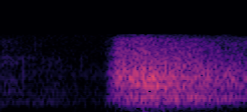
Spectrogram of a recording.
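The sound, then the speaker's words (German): A soft breath during a guided inhale-and-exhale exercise. Faint airy noise gives way to a louder rushing exhale that swells and then slowly fades. “Einatmen, ausatmen, weiter.”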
